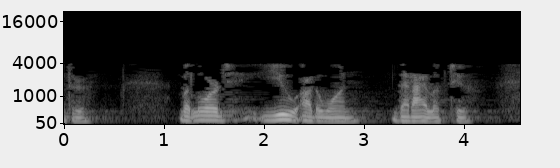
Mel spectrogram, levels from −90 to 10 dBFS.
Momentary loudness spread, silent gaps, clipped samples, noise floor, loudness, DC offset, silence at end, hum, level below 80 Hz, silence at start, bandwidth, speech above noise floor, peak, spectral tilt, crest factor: 19 LU; none; under 0.1%; -60 dBFS; -33 LUFS; under 0.1%; 0 s; none; -58 dBFS; 0 s; 4 kHz; 29 dB; -16 dBFS; -7.5 dB/octave; 18 dB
